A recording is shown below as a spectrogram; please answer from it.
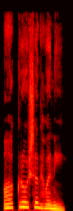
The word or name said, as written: ಆಕ್ರೋಶಧ್ವನಿ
